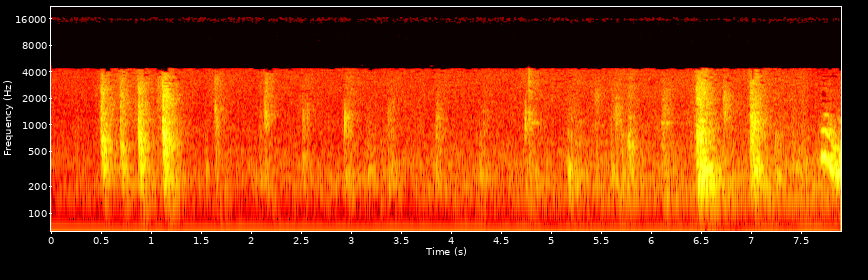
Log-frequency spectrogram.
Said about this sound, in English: Next morning, I was having breakfast when I heard the postman knock at the door.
